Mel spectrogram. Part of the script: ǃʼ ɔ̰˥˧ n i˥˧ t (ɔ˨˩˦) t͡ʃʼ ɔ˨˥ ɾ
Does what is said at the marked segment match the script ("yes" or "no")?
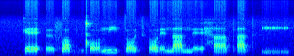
yes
